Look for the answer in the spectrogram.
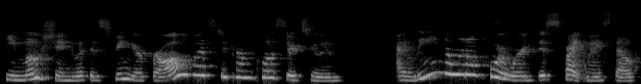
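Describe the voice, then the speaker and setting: A woman's voice: mid-range voice, huge pitch swings, normal speed. A woman reading a first-person novel aloud as narrator. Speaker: audiobook reader. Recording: echoey room.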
